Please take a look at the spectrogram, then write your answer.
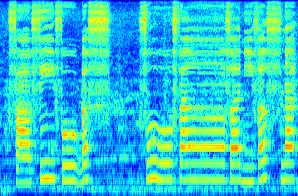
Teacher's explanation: Huruf fa makrojnya ada di ujung gigi atas bertemu dengan badan bibir bawah. Ujung gigi atas bertemu dengan bibir bawah, ini ya, fa.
